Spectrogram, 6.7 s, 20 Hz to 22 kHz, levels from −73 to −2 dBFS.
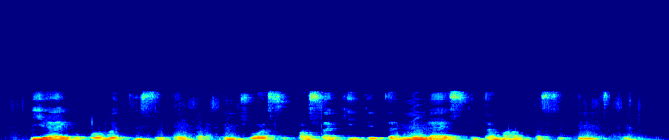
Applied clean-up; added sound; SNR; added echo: neural separator model SepFormer DNS4.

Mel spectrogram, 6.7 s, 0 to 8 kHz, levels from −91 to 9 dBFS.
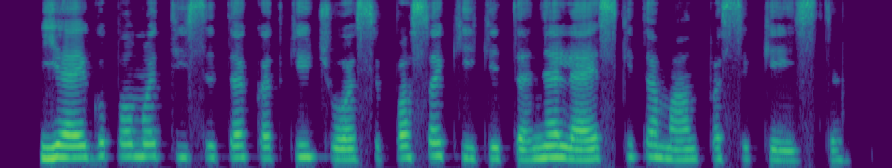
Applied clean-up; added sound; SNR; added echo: none; none; none; none.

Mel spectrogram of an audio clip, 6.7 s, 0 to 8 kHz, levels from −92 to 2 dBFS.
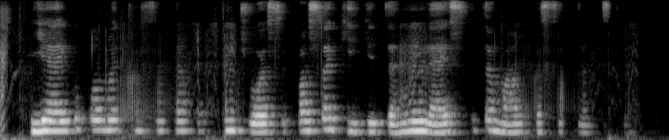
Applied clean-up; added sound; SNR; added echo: neural mask model DeepFilterNet 3.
